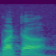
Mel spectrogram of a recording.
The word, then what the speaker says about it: butter: and after V comes T becomes soften to D sound for example butter how do you pronounce butter butter better computer D so the T softens itself to D sound right this is the third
